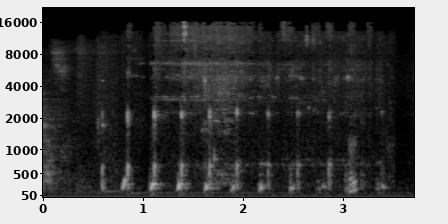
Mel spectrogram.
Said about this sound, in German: wenn du, wenn du so ein Wasser einschenkst, so ein, so ein Sparkling-Wasser, dann, ja. ähm, dann schütte mal das Wasser nicht so von oben direkt rein, sondern dreh es ein bisschen und lass es so reinlaufen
